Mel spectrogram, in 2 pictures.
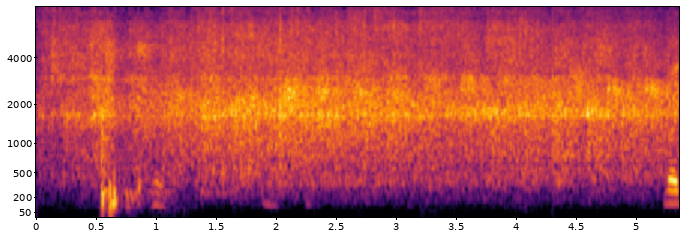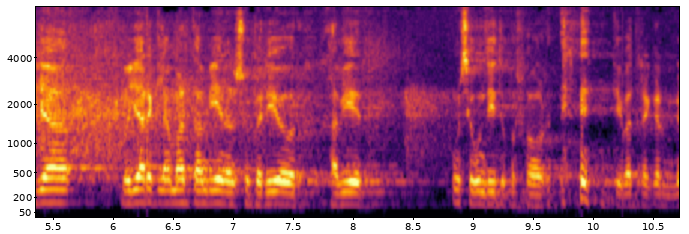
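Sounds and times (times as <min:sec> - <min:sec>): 
applause: 0:00.0 - 0:07.4, 0:08.0 - 0:08.8
speech: 0:01.0 - 0:01.4, 0:05.2 - 0:10.7.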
